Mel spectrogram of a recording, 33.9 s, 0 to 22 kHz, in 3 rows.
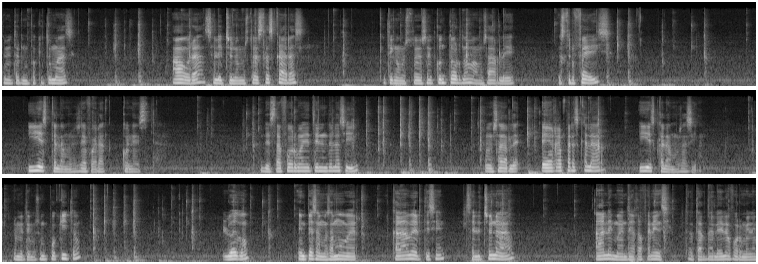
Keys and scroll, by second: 1.6 space, 8.9 alt+shift+space, 16.7 ctrl+z, 17.3 ctrl+space, 19.1 r, 24.1 alt+space, 28.0 w.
